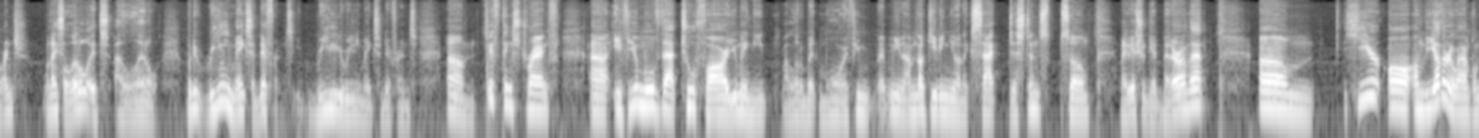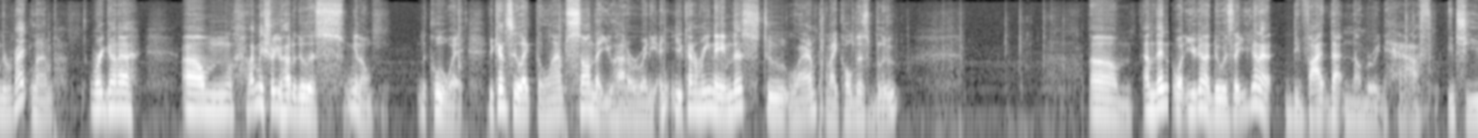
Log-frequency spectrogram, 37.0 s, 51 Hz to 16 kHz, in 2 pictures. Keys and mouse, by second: 0.2 middle click, 17.8-19.7 drag, 28.0 click, 30.6 BackSpace, 31.8 BackSpace.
